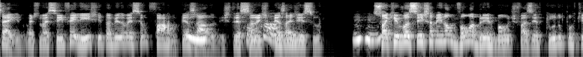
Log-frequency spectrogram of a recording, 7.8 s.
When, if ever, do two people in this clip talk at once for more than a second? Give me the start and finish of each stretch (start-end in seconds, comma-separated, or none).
2.4-4.1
